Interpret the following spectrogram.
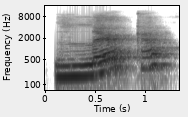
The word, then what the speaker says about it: Lærke: And Lerka, did I say it right? Yeah, it's good. Lærke. Lerka. Yeah. It's those AE things. It's really difficult to pronounce.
